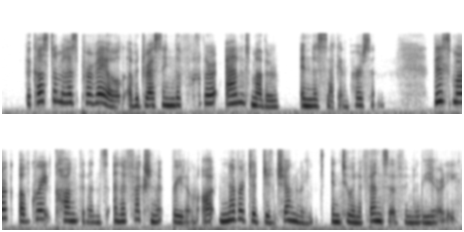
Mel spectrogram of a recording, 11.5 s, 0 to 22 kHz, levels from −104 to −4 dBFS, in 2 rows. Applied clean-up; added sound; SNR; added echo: neural diffusion model UNIVERSE++.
